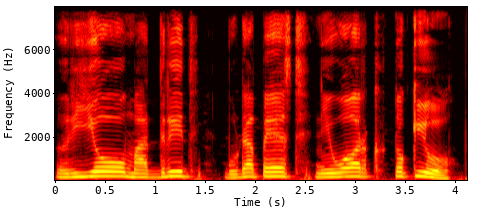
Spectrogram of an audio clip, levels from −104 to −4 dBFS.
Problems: low volume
